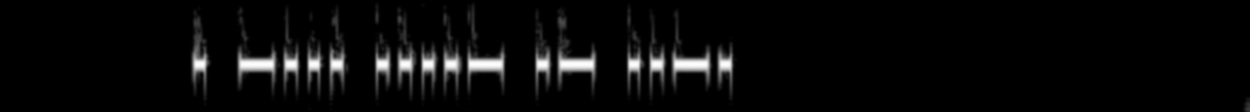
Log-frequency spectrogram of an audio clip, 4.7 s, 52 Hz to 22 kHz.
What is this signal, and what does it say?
Morse code, heard as a keyed tone, about 28 wpm, 700 Hz. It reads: EB4AF
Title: DXCC-100 Call Signs - 5 Characters - 28wpm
